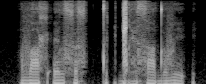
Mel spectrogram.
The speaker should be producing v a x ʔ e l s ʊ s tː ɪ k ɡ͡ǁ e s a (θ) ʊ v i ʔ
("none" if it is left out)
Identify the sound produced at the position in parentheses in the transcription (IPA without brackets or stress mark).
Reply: d̪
